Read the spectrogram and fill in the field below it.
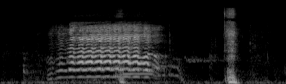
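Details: A goat from a small farm herd gives one loud, wavering bleat of about a second, rich in harmonics and slightly trembling, followed by a sharp knock.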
